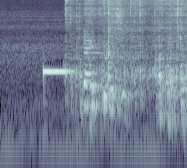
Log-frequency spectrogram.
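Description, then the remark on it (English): A single short, loud censor bleep, a steady pure tone, cuts in abruptly over a woman's slur before excited speech takes over and continues. “she called them gay, and every time they beep, beep, beep, she called them the F word, F A G.”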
